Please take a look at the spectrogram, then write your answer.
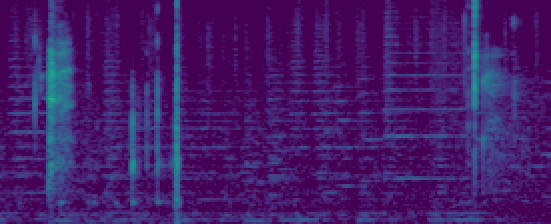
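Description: A person coughs into a microphone during a Final Fantasy XIV gaming session, with a sharp burst near the start, a few short clicks and coughs following, and another cough near the end over faint background noise.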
